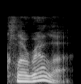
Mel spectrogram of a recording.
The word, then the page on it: chlorella: British English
